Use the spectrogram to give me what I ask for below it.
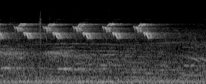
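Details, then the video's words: An Ashy prinia (Ashy Wren-Warbler, Prinia socialis) sings a quick, even series of about six high, sharp, slurred notes, roughly four each second, over a faint low hum. "Ashy prinia or Ashy Wren Warbler - Call,song"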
